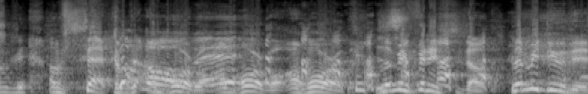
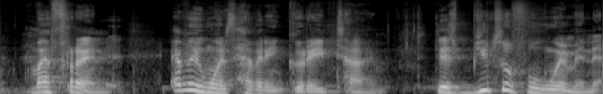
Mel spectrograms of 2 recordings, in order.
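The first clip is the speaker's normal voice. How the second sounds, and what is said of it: Put-on accent imitating another person. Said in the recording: “you got the fucking accent ... It's part Ricardo Montalban”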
